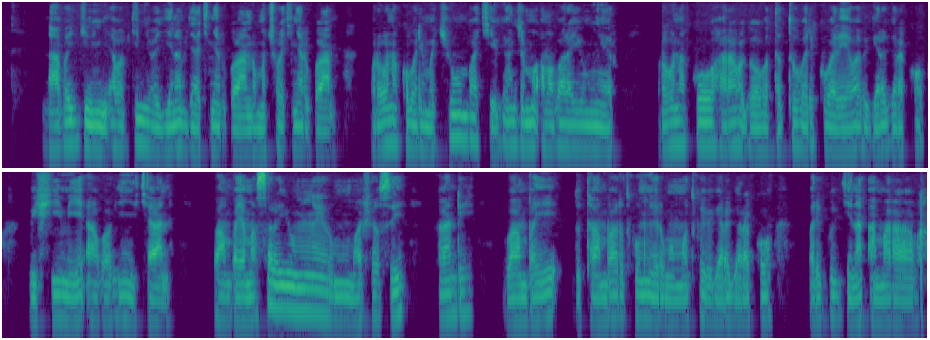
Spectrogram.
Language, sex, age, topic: Kinyarwanda, male, 18-24, government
